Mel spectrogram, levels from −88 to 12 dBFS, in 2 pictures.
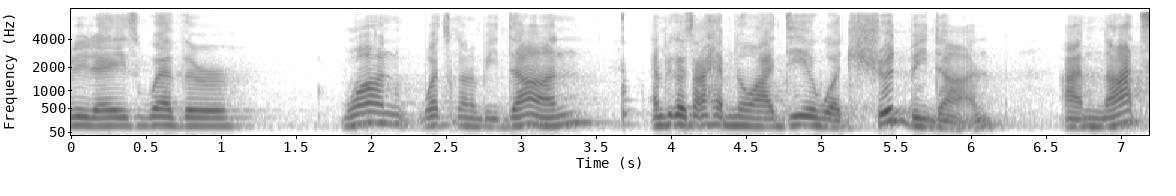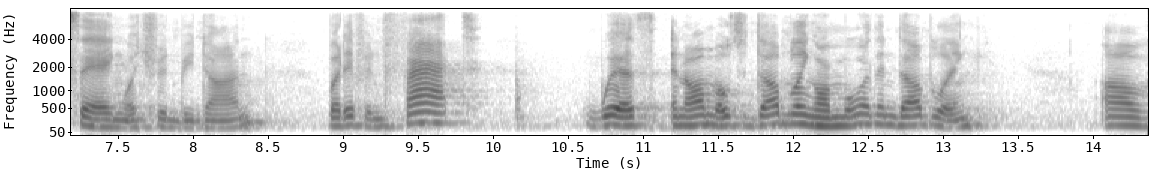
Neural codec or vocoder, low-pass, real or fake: none; 7.2 kHz; real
